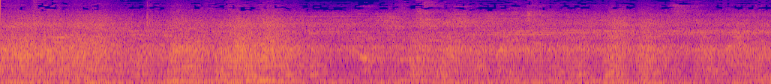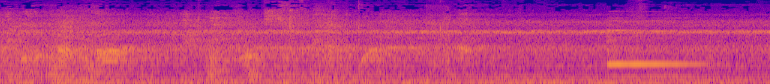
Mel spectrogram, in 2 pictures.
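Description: BTS Skytrain car running along its elevated track, heard from inside the cabin as it nears a station: a steady rumble with a high, steady whine over it. A short tone sounds near the end.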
